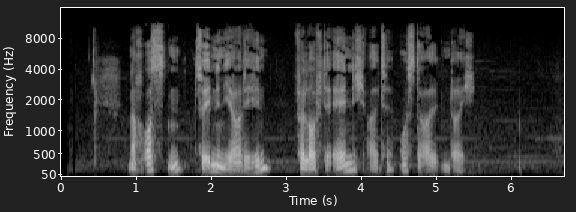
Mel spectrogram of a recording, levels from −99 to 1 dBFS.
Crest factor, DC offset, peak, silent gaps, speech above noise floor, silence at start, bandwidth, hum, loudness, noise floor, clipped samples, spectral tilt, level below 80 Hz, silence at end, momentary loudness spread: 22 dB; under 0.1%; -12 dBFS; none; 36 dB; 0.45 s; 11.5 kHz; none; -32 LUFS; -67 dBFS; under 0.1%; -3.5 dB/octave; -78 dBFS; 1.2 s; 16 LU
